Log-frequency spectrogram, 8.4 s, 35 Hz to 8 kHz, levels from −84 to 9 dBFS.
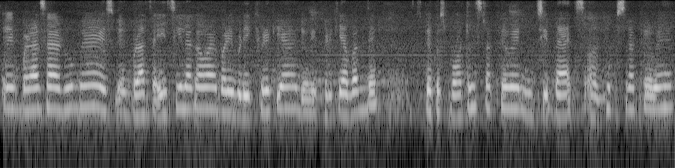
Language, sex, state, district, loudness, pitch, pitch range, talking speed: Hindi, female, Bihar, West Champaran, -16 LUFS, 235 Hz, 195-240 Hz, 225 wpm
